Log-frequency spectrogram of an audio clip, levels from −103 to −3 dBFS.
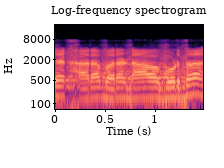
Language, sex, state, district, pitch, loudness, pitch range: Garhwali, male, Uttarakhand, Tehri Garhwal, 150 Hz, -22 LUFS, 145-160 Hz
